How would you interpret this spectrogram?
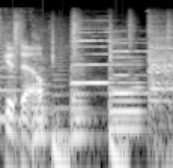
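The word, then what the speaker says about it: Godot: I imagine it's GDAU. Normally, a name like this with a T at the end like that, you normally don't pronounce the T. It's GDAU. Okay, it is GDAU.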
